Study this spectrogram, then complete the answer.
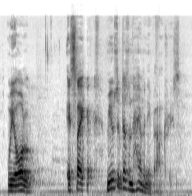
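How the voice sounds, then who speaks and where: Over noticeable background noise, a man speaks at a fairly slow pace at medium pitch, with ordinary pitch variation. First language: not English. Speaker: tabla player. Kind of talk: interview.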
